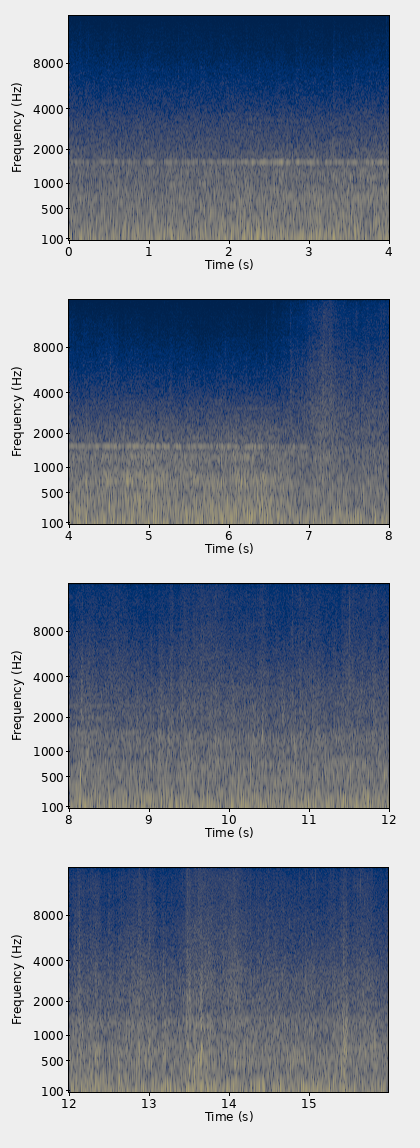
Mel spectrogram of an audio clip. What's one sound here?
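A boat engine rumbles steadily on the water.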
